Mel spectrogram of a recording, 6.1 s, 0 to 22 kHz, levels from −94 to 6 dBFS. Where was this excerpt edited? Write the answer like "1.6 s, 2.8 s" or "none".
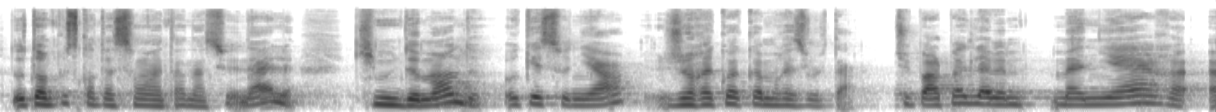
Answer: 3.2 s, 4.5 s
